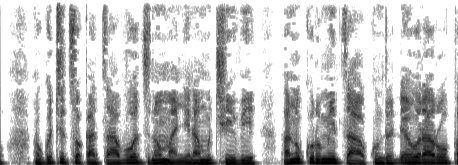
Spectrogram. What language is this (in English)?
Shona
